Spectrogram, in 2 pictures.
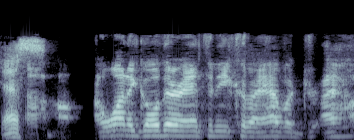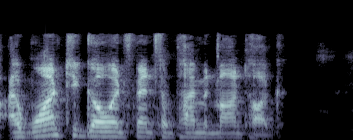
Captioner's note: laughs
